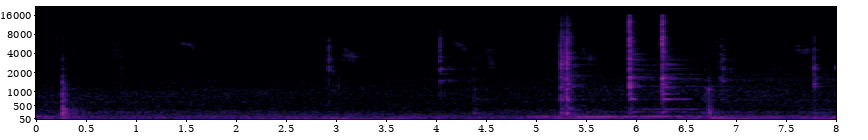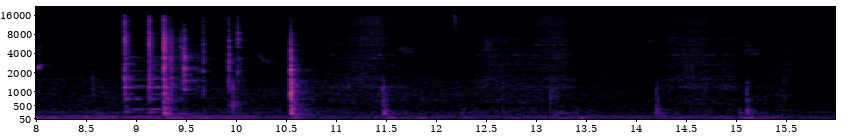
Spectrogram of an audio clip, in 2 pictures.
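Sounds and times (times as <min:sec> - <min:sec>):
sharp metallic clicks and knocks: 0:04.0 - 0:10.8.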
